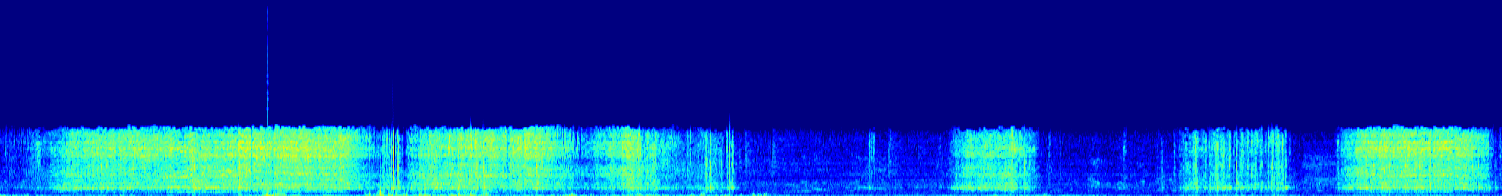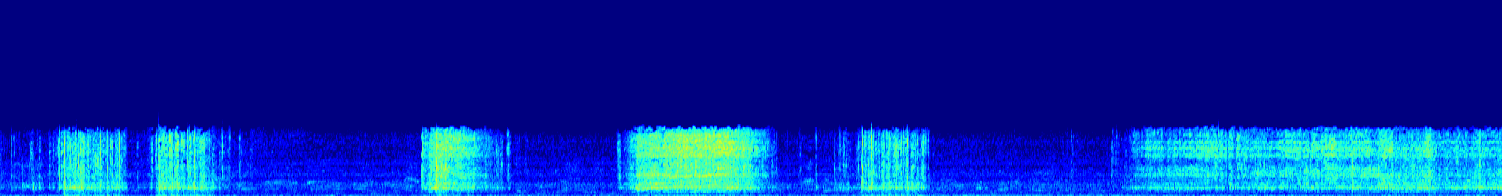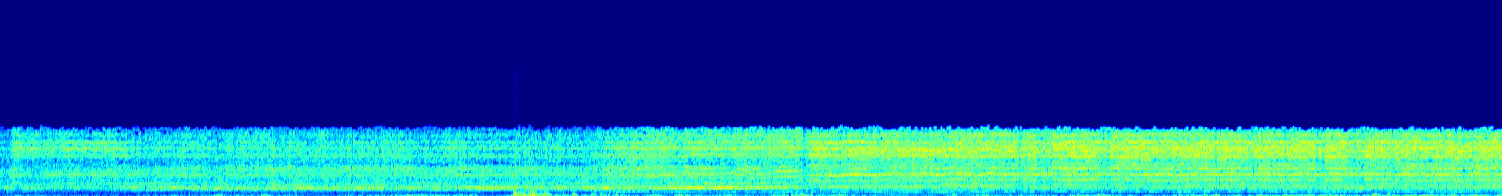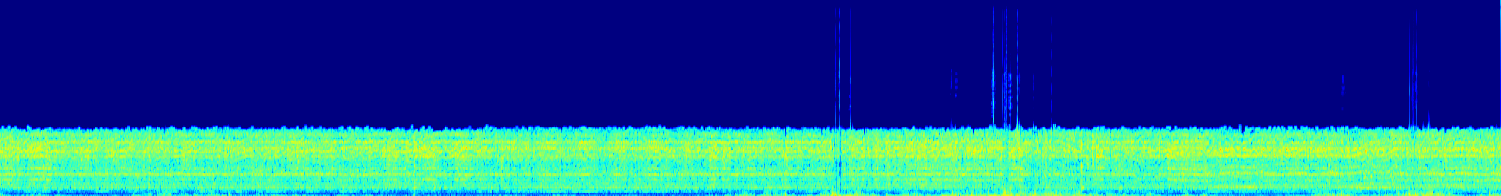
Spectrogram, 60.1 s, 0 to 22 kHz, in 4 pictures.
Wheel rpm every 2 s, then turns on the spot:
80, 150, 90, 20, 10, 20, 40, 70, 30, 10, 40, 50, 10, 40, 70, 80, 90, 100, 130, 160, 160, 170, 170, 170, 170, 170, 170, 170, 160, 160.
6-8 16-20 24-26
